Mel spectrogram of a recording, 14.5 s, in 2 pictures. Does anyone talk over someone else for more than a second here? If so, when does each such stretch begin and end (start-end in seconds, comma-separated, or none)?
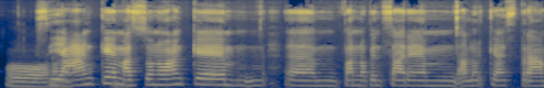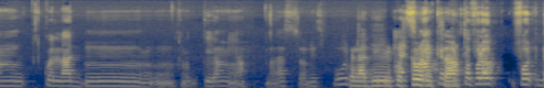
0.5-1.8, 11.8-13.4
